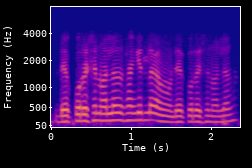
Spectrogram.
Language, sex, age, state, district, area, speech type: Marathi, male, 18-30, Maharashtra, Amravati, urban, conversation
